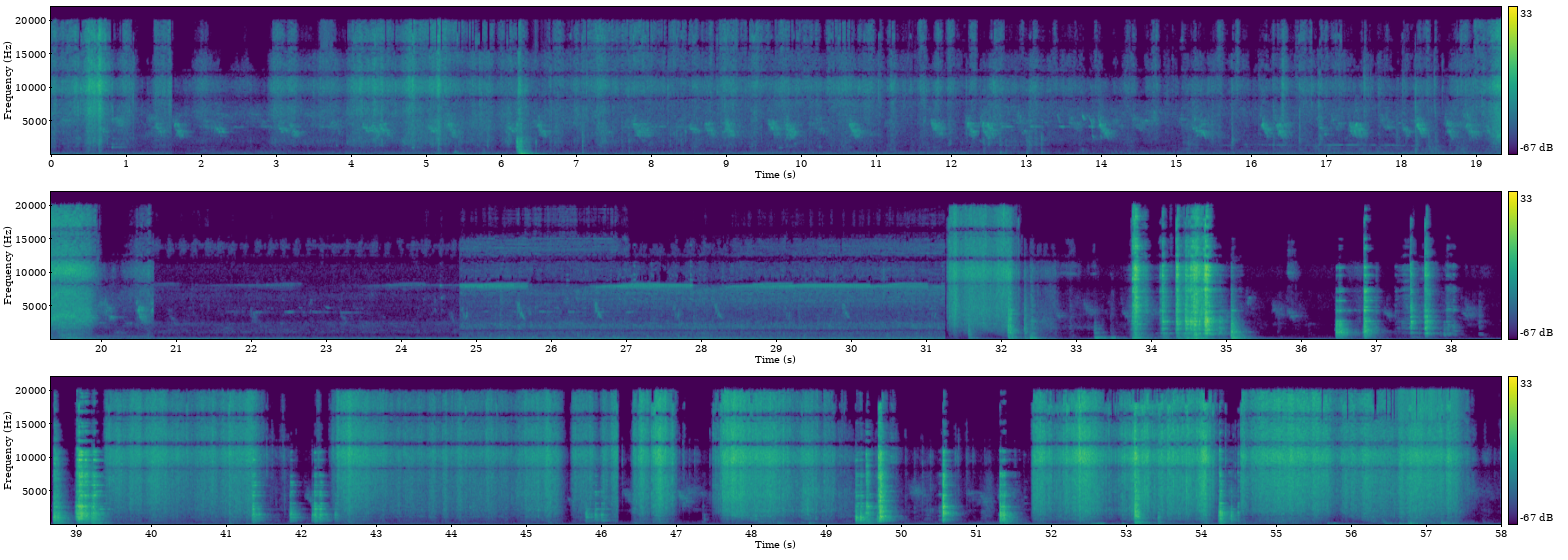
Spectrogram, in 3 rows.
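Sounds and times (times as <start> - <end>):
faint steady hum: 20.8 - 31.3
dishes and utensils clinking: 33.8 - 35.1.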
